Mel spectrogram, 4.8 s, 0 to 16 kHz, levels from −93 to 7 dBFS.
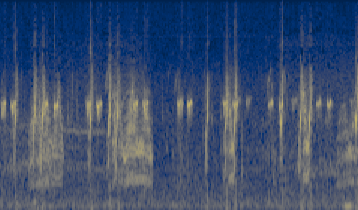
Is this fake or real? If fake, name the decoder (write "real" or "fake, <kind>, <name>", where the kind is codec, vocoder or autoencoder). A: fake, vocoder, BigVGAN v2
